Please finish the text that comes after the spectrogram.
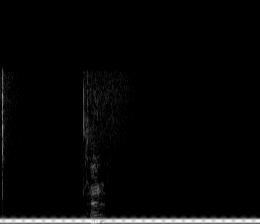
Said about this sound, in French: Voilà ce qui s'appelle une coupure de téléphone brusque. Que se passe-t-il Je crois que j'ai fait une fausse manipulation.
